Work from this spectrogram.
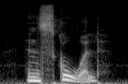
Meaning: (interjection) cheers (as a toast); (noun) 1. a bowl (container) 2. a toast (raising of glasses while drinking and saying "skål!" (cheers!) or the like)
- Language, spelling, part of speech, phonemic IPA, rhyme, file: Swedish, skål, interjection / noun, /skoːl/, -oːl, Sv-skål.ogg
